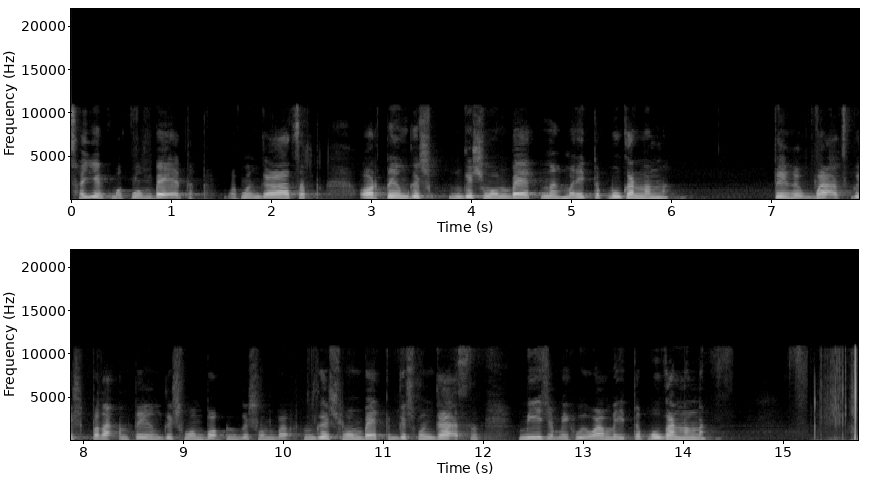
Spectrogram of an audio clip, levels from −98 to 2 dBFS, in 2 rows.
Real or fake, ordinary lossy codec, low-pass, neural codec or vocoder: real; none; 10.8 kHz; none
